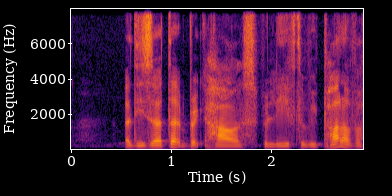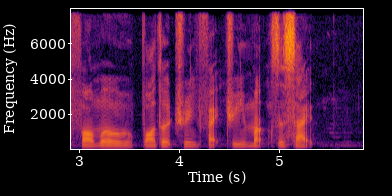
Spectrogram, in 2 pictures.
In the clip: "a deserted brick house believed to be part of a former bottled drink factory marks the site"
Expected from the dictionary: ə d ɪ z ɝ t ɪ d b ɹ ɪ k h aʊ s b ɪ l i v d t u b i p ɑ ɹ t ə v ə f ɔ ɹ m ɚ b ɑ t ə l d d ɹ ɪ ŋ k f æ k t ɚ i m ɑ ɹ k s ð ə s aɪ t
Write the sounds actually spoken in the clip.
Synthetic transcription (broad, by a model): ə d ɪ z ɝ t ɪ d b ɹ ɪ k h aʊ s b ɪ l i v t u b i p ɑ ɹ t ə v ə f ɔ m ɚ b ɑ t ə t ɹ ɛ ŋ f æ k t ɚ i m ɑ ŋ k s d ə s aɪ t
